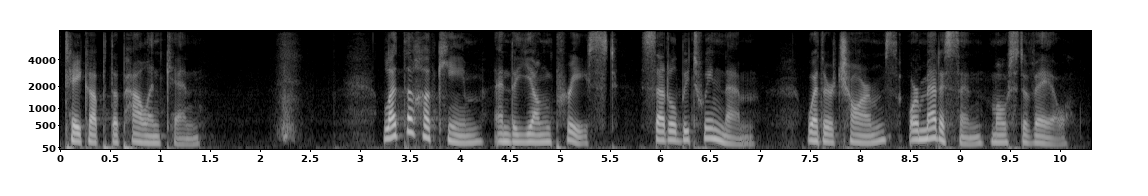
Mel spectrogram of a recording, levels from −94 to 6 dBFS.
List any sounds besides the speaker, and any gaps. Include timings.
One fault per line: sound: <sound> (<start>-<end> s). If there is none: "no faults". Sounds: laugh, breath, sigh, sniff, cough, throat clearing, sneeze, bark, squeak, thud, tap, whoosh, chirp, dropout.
sound: sniff (2.1-2.5 s)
